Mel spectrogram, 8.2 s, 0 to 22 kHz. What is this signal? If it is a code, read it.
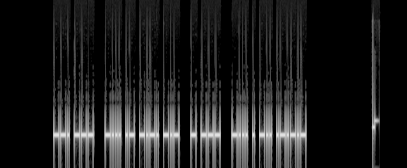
Morse code, heard as a keyed tone, about 34 wpm, 700 Hz. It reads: GO BACK TO BED.
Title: Sentences from Top 500 Words 35wpm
